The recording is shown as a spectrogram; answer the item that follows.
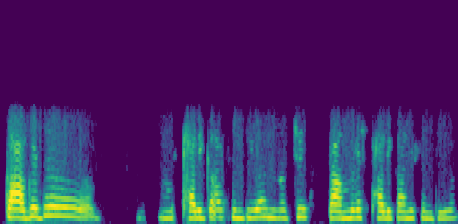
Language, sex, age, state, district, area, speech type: Sanskrit, female, 18-30, Karnataka, Bangalore Rural, rural, conversation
